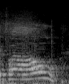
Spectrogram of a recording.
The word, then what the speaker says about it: FAW: FAU se escribe FAW y se escucha ¡Fau!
